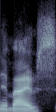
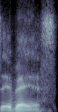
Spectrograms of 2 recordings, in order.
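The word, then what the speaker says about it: Emmaus: So the people that uh uh the colleagues that join Imouse Emus, sorry I keep mispronouncing it. It is Emmas.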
